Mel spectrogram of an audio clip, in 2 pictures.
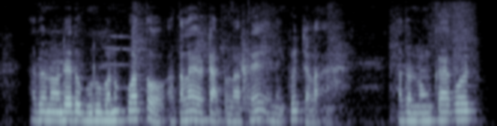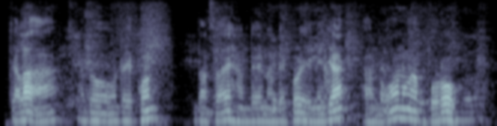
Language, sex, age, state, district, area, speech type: Santali, male, 30-45, West Bengal, Bankura, rural, spontaneous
